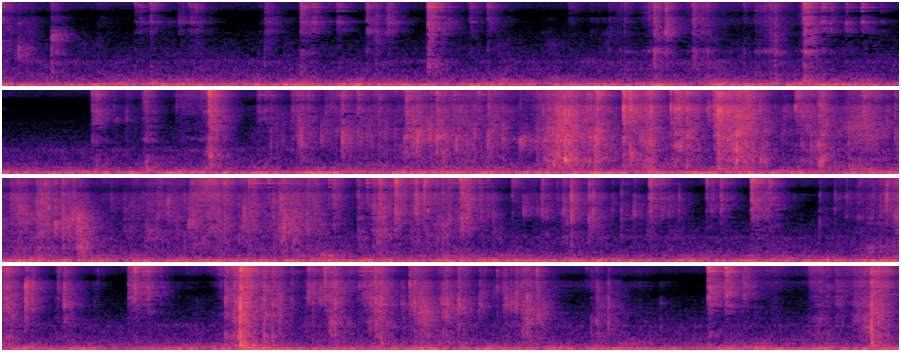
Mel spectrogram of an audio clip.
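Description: Packing tape and cardboard packaging being worked open with a box cutter: irregular crackling and crinkling of tape, cardboard and plastic, busiest about a third of the way in and again near the end.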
